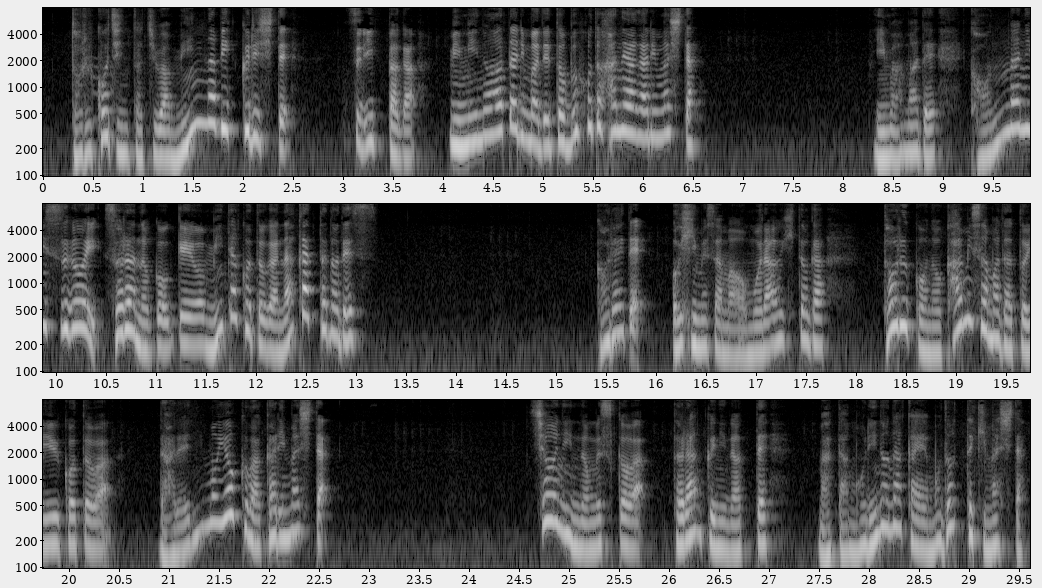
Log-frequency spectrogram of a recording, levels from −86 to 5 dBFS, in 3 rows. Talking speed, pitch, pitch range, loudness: 265 characters per minute, 195 Hz, 165-265 Hz, -25 LUFS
